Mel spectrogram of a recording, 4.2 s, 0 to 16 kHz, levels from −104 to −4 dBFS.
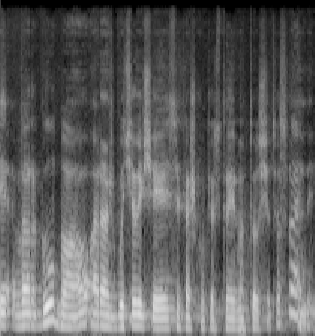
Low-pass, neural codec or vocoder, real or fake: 14.4 kHz; codec, 32 kHz, 1.9 kbps, SNAC; fake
